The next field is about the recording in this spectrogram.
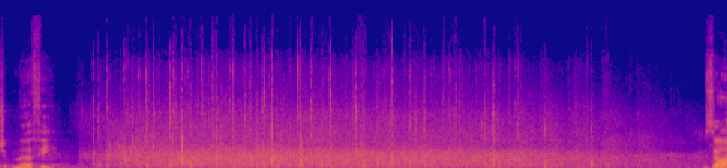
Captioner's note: applause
